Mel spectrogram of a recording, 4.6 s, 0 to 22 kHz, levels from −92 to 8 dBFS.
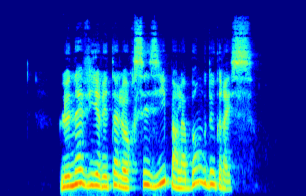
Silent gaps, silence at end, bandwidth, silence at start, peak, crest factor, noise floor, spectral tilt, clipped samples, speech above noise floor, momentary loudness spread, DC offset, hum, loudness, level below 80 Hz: none; 0.85 s; 15 kHz; 0.9 s; -6 dBFS; 18 dB; -88 dBFS; -4.5 dB/octave; under 0.1%; 67 dB; 9 LU; under 0.1%; none; -22 LUFS; -68 dBFS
